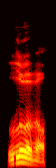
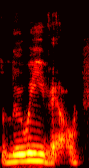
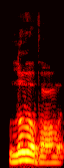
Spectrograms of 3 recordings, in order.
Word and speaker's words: Louisville: live from the studios of Studio Simon in Louisville Kentucky how am I doing Dan saying Louisville say it again Louisville that's perfect is it okay all right good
